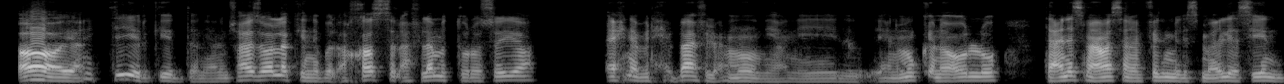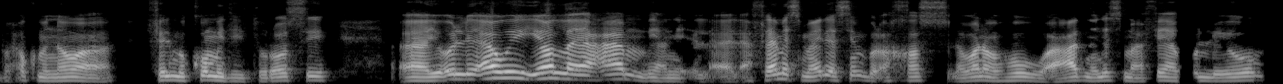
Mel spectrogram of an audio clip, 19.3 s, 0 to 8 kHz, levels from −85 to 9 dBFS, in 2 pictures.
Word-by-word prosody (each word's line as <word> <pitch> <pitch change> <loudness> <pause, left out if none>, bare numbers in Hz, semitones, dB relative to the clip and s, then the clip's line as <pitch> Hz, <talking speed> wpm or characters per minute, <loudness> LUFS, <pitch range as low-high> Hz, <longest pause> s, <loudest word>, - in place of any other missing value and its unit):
آه. 155 -6 +11
يعني 120 +10 -3
كتير 340 - -4
جدًا. 120 -5 -12
يعني 100 +1 -15
مش 110 - -17
عايز 150 +1 +1
أقول 155 +1 +2
لك 155 -3 -2
إن 115 -2 -7
بالأخص 150 +6 -1
الأفلام 140 +2 -4
التُراثية، 140 +3 -7 0.6
إحنا - - -3
بنحبها 150 0 -1
في 145 - -15
العموم. 110 -2 -7
يعني 100 +1 -16
ال 95 -2 -18
يعني 110 0 -13
ممكن 135 -1 -5
أقول 130 +3 0
له: 135 +1 -2 0.3
"تعالَ - - +3
نسمع 145 0 +4
مثلًا 130 -3 0
فيلم 125 +1 -5
لإسماعيل 110 +2 -6
ياسين، 125 0 -5
بحُكم 125 +3 -9
إن 120 0 -4
هو 125 -3 +2 0.2
فيلم 145 -2 -1
كوميدي 130 -7 0
تُراثي." 130 +5 -5 0.5
آآ 125 0 +4
يقول 135 +8 +2
لي: 180 +2 +4
"أوي، 220 +1 +8
يالّا 195 -2 +7
يا - - +6
عم." 165 -4 +2
يعني 110 -2 -9
ال - - -16
الأفلام - - -2
إسماعيل 140 +3 -4
ياسين 155 +1 -6
بالأخص 135 0 -6
لو 135 - -1
أنا 135 - +2
وهو 125 -1 -3
قعدنا 125 -1 +2
نسمع 130 -4 -7
فيها 125 +2 -4
كل 125 -2 -8
يوم 130 +4 -4
130 Hz, 175 wpm, -23 LUFS, 115-145 Hz, 0.6 s, آه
